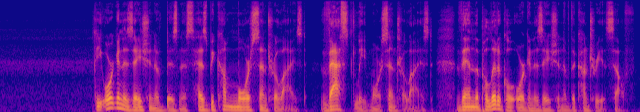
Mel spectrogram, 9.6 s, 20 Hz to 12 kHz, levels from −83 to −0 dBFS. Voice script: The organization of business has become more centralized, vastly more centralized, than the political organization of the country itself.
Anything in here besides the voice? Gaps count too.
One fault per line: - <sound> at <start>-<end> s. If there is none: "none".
none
